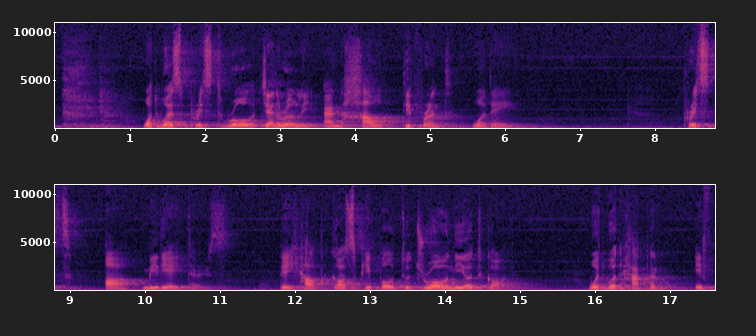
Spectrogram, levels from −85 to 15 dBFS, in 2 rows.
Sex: male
